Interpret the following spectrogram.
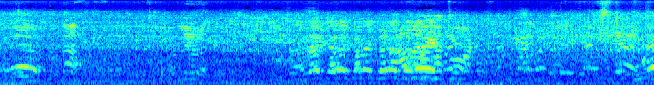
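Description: A Force jeep's diesel engine runs at low speed, a steady low rumble, while several people talk over it, most clearly in the middle of the stretch.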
